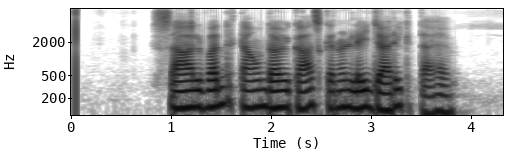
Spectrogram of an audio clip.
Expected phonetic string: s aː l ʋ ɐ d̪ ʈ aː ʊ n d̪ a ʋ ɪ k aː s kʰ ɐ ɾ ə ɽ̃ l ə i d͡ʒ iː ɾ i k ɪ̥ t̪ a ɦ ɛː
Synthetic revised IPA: s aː l ʋ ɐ d̪ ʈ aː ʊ n d̪ a ʋ ɪ k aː s k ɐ ɾ ə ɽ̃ l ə i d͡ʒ aː ɾ i k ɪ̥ t̪ a ɦ ɛː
